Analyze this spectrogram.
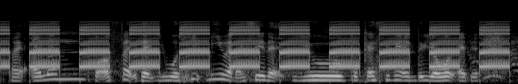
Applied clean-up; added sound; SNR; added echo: none; Alarm; -2 dB; reverberation time 1.9 s.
